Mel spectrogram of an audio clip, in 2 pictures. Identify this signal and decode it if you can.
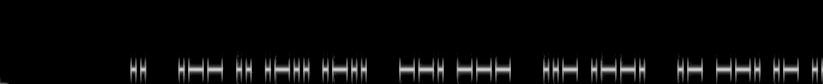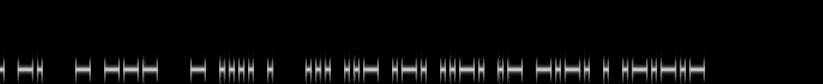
Morse code, heard as a keyed tone, about 25 wpm, 700 Hz. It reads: I WILL GO UP AGAIN TO THE SURFACE.
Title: Sentences from Top 1000 Words - Review Part 3 - 25wpm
